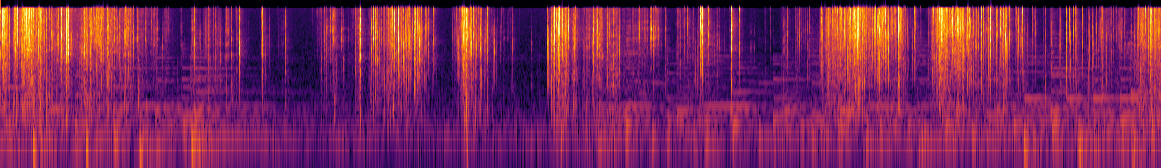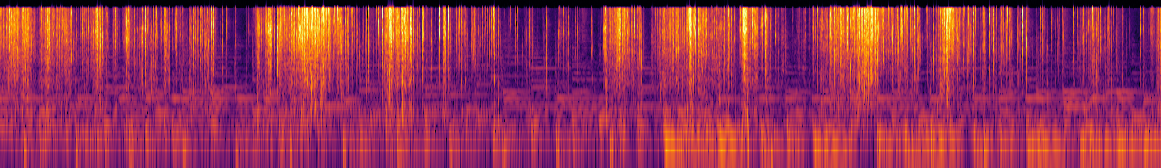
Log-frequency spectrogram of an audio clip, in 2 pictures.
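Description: Clear plastic packaging crinkling and crackling in repeated bursts as hands squeeze bread-shaped squishy toys still sealed in their bags, over background music.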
